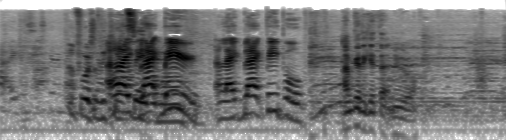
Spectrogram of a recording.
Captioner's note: none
